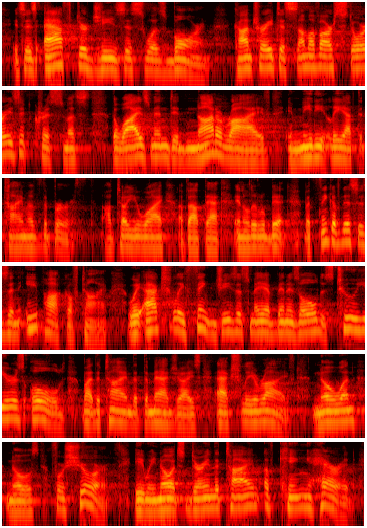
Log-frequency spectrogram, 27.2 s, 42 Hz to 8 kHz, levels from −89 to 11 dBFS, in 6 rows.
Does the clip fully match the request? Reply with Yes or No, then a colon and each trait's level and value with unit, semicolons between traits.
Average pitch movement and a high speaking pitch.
No: average, 4.1 semitones; low, 120 Hz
